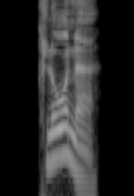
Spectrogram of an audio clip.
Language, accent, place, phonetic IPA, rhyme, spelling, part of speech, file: German, Germany, Berlin, [ˈkloːnə], -oːnə, Klone, noun, De-Klone.ogg
- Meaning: nominative/accusative/genitive plural of Klon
